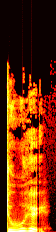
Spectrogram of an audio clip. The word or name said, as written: Accipiter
